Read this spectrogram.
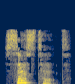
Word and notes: sestet: British English

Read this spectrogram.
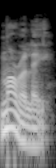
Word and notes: morally: British English

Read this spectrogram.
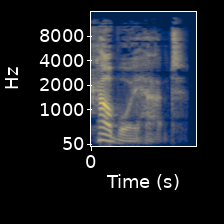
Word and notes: cowboy hat: British English

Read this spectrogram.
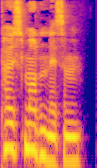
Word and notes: postmodernism: British English

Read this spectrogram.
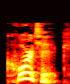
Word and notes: quartic: British English

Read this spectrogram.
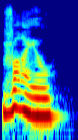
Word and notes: vial: British English

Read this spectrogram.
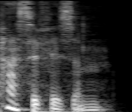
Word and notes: pacifism: British English

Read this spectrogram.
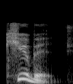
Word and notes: cubage: British English

